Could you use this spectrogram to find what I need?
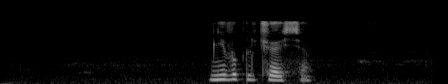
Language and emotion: Russian, neutral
